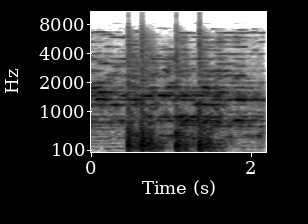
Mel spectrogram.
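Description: Four sharp firecracker bangs within about a second, over steady music with held tones.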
